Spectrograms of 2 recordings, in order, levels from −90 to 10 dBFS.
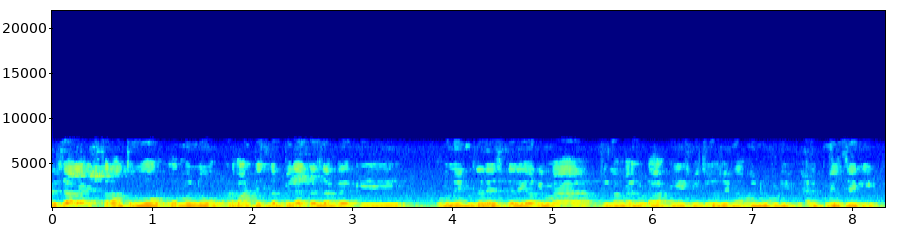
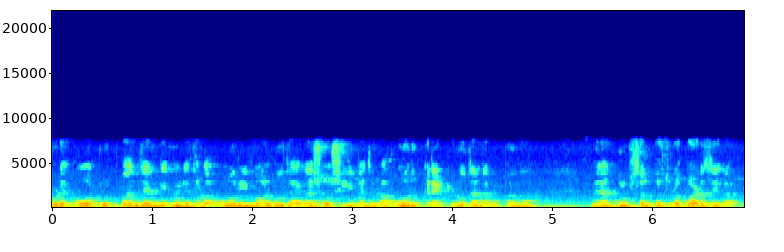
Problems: echo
